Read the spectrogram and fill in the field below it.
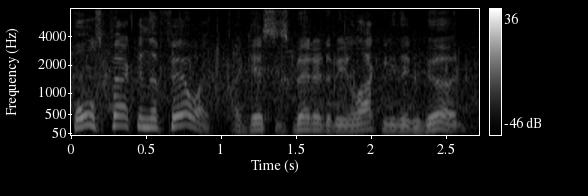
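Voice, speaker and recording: A man's voice: fairly high pitch, sing-song, quick pace. Guy commentating golf, really up and down voice, crowd and outside noise behind.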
